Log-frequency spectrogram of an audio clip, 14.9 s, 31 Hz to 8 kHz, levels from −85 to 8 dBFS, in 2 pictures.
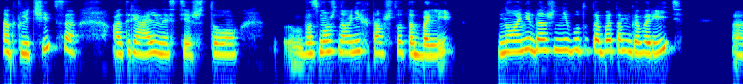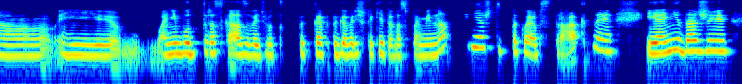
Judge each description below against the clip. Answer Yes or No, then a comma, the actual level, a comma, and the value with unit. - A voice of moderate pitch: No, high, 240 Hz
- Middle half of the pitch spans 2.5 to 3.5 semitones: No, average, 3.9 semitones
